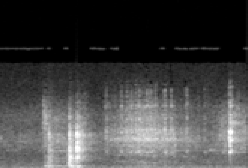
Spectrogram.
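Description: Two quick clattering knocks about half a second in, from work being handled at an industrial sewing machine, then a steady background noise with a single click near the end.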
